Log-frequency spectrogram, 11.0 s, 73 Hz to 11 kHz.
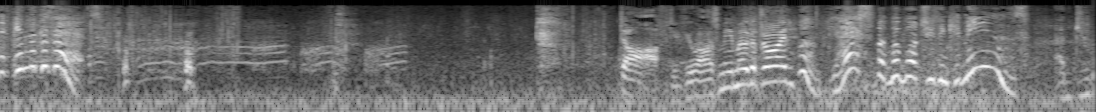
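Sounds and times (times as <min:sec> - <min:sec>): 
hens clucking in a hen house: 0:00.0 - 0:05.2, 0:05.8 - 0:10.9
low rumble and rustle: 0:00.0 - 0:10.9
speech: 0:06.3 - 0:10.9.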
